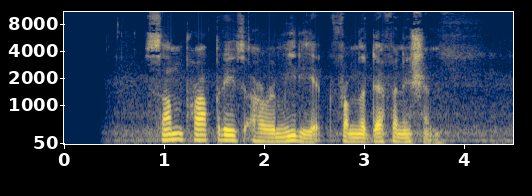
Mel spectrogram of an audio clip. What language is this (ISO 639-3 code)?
eng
